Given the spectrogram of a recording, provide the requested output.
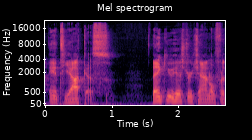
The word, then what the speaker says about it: Antiochus: Apparently, it is Antiochus, not Antiochus.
